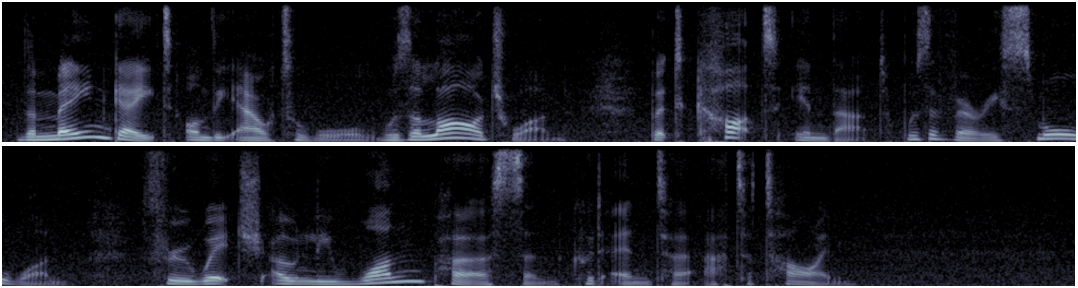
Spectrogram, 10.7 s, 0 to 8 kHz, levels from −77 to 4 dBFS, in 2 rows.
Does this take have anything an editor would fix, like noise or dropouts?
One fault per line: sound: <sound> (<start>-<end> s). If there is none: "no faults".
no faults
